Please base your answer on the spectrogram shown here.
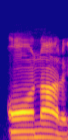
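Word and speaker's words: honour: ओ से ओ पहले आया, यदि एच से पहले ओ से पहले एच आएगा तो एच हमेशा साइलेंट होता है। देखिए ऑनर, यहाँ पर ओ से पहले एच आया है इसलिए यहाँ पर एच साइलेंट होगा। ऑनर, इसे यहाँ पर भी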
